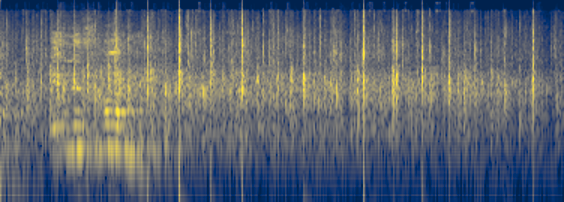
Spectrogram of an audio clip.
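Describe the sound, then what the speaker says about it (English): An audience breaks into enthusiastic applause, a dense run of close, sharp claps that holds steady, with a voice briefly heard near the start. "give yourselves a round of applause right now, in this moment"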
